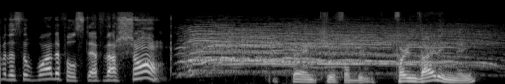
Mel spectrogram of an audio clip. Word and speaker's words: Vachon: Is it pronounced Vachon? Vachon? How do you pronounce your surname? Vachon.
